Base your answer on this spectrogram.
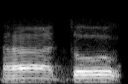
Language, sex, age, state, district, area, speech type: Hindi, male, 18-30, Delhi, New Delhi, urban, conversation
